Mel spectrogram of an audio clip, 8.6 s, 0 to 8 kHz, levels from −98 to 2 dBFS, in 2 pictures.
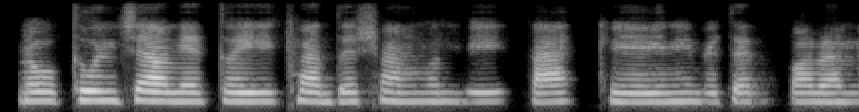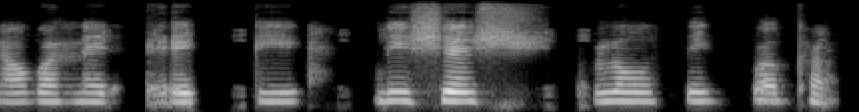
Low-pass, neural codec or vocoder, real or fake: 7.2 kHz; codec, 24 kHz, 0.9 kbps, WavTokenizer, medium music audio release; fake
